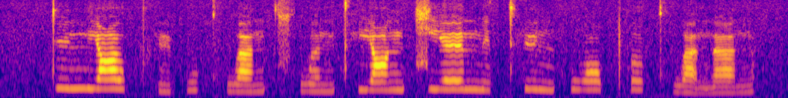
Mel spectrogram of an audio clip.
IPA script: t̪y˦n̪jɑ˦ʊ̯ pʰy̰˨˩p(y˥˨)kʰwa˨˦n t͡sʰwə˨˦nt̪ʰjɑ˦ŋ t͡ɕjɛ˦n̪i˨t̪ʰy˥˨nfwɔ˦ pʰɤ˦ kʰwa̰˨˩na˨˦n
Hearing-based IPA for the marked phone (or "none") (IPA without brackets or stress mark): u˥˨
